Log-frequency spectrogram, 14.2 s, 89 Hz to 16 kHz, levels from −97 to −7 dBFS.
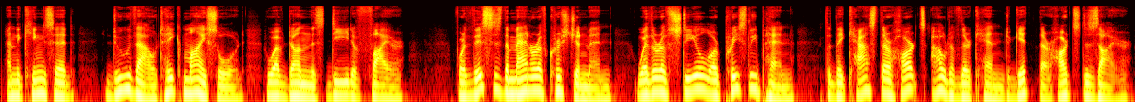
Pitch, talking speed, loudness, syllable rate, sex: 120 Hz, 185 wpm, -21 LUFS, 4.1 syllables/s, male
